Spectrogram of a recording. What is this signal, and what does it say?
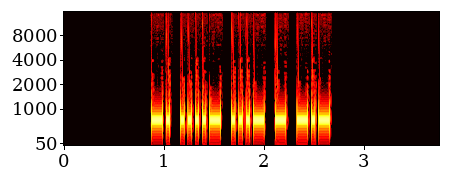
Morse code, heard as a keyed tone, about 32 wpm, 700 Hz. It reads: N4VTK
